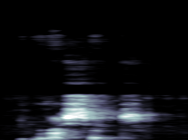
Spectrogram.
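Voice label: "russet", British English; pronunciations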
